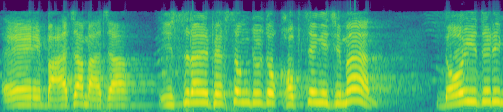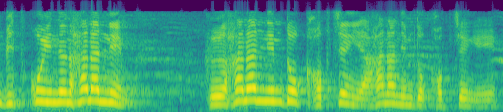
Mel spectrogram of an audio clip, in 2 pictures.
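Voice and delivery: jeering, building to a high, loud challenge; mock them, ending in a loud bellow and laugh; taunting. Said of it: "이렇게 놀리는 거예요".

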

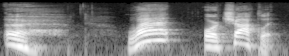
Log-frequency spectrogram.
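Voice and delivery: loud, high exasperated counter lady; disgusted. Retold or imitated. Counter lady to a customer, mock disgust. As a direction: mimic a fed-up clerk, loud and high. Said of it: "And she gets a disgust".

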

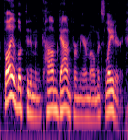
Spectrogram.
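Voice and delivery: plain reading voice

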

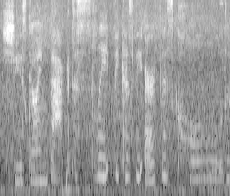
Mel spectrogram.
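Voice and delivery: very soft, breath-only whisper; whispered aside. Acted. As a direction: whisper it to the children so as not to wake her. Whispered aside about sleeping creature.

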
